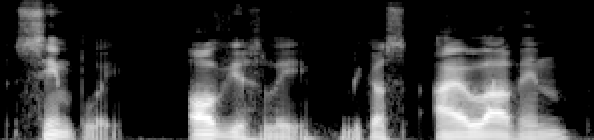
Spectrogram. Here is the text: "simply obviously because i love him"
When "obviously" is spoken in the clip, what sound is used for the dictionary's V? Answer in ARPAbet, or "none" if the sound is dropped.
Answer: V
